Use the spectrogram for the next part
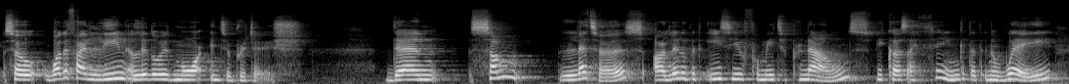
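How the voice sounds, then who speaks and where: A woman's voice: a little high, darkish tone. A young woman from the Netherlands with a Dutch accent, chatting casually in a home kitchen vlog while she cooks. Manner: chatty, rambling, self-aware. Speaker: vlogger.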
